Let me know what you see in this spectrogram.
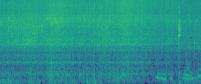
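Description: Onions and green chillies sizzling as they fry in hot oil in a cast-iron pot, a steady hiss, with one sharp click about three and a half seconds in.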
